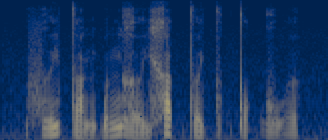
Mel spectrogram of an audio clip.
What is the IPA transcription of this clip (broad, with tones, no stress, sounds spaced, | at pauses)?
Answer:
f ɨ˧˥ j t̪ a˨˩˨ ŋ ɓ ə˧˥ ŋ ɣ əː˨˩˦ j x a˦˥ t̚ t̪ ə˧ j t̪ ə˨˩ k̚ t̪ ɔ˦˥ k̚ ɣ u˨˩˨ ə̯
